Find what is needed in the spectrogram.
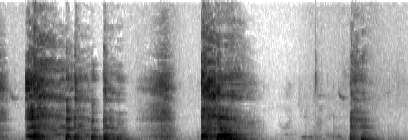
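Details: Adult's several harsh, rattly coughs and throat clearing, bringing up catarrh in the bathroom first thing in the morning: productive cough.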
